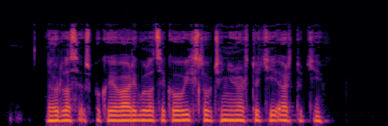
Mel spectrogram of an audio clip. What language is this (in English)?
Czech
